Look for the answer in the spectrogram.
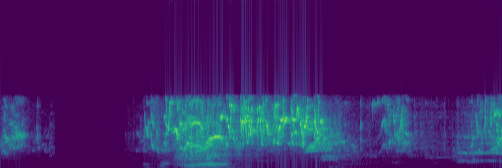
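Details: Lovebirds in a breeding colony, kept alongside cockatiels during the first breeding season: dense, high, overlapping chirps and chatter, with a short human voice in the middle and a brief pause near the start.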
